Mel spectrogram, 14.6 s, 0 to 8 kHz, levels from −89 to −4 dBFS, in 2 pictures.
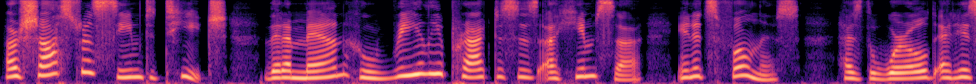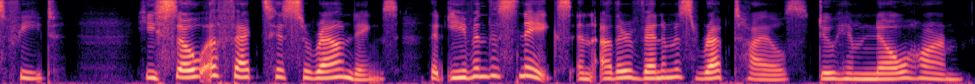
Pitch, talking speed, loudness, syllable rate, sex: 235 Hz, 155 wpm, -20 LUFS, 4.3 syllables/s, female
